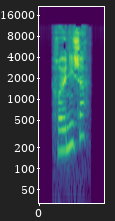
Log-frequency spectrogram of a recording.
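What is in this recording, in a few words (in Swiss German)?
"roniche", Alsatian; medecine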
